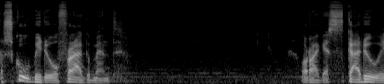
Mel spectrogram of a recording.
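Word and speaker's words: Scadu: fragment or I guess scadoo is supposed to be pronounced shadow in the old English or whatever, but skyoo is funnier for me.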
